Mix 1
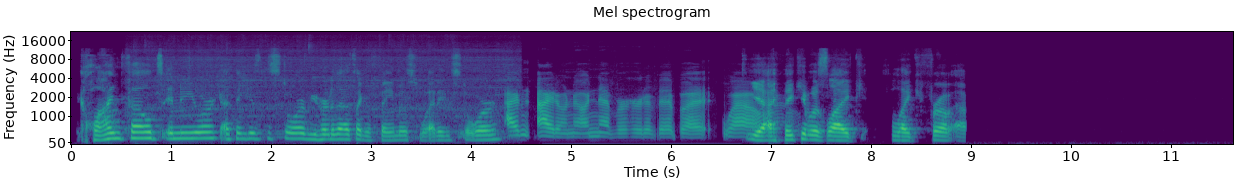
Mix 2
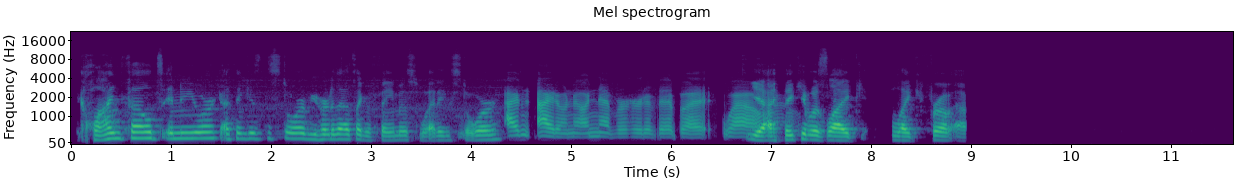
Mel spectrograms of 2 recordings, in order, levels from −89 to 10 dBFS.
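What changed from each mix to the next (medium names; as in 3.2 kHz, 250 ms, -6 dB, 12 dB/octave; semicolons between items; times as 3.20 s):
background -8.5 dB; master: add three-band isolator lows -16 dB, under 190 Hz, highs -20 dB, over 2.2 kHz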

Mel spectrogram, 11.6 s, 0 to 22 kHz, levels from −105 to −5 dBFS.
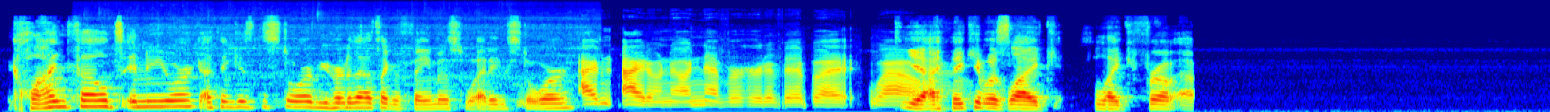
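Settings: master: remove three-band isolator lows -16 dB, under 190 Hz, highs -20 dB, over 2.2 kHz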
